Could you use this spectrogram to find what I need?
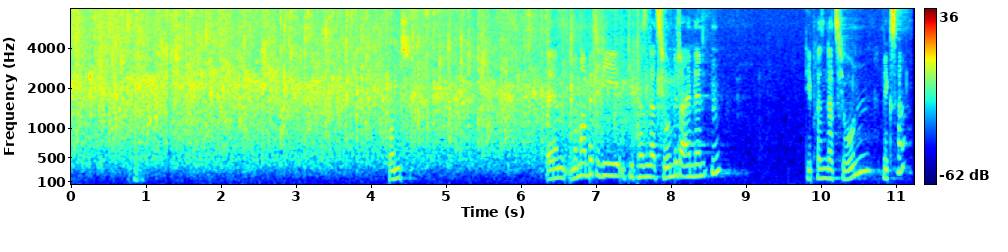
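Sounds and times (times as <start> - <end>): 
audience applause: 0.0 - 8.2
speech: 4.3 - 4.7, 6.4 - 8.8, 9.8 - 11.2.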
